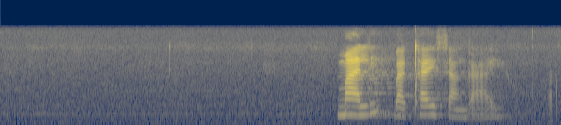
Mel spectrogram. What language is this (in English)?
Xhosa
